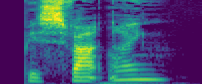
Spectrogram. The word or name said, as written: besvangring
